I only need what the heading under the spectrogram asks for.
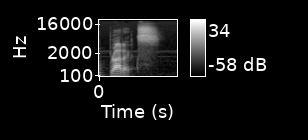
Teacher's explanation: É assim que eles pronunciam products, uma consoante, o T e o S. Essa combinação, geralmente eles vão tirar o T. Então, products, na verdade, as pessoas falam products.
